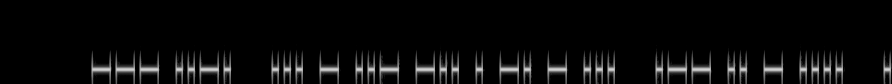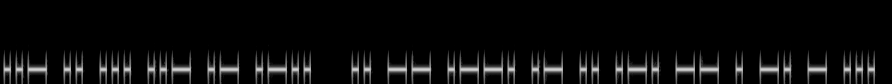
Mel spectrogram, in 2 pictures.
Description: Morse code, heard as a keyed tone, about 20 wpm, 700 Hz. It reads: OF STUDENTS WITH VISUAL IMPAIRMENTS
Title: Sets of 5 Words Encore 20wpm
